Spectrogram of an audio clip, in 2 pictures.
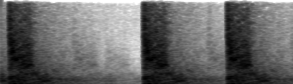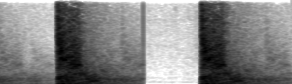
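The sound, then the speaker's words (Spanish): Gunfire opens on a crowd gathered before the Bastille, an old fortress turned state prison. Five heavy shots crack one after another, each with a long, rumbling, fading tail, and a short silence falls before the last. “El intento de diálogo ha fracasado y se ha empezado a disparar sobre la multitud.”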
